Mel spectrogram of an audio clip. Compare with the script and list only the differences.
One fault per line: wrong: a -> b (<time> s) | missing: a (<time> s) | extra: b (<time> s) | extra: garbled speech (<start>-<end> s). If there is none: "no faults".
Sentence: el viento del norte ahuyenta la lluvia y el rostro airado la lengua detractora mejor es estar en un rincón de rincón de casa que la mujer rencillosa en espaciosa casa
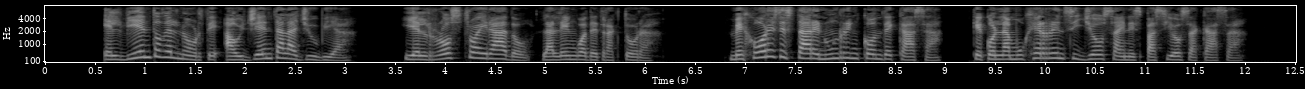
missing: rincón de (8.5 s)
extra: con (9.4 s)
